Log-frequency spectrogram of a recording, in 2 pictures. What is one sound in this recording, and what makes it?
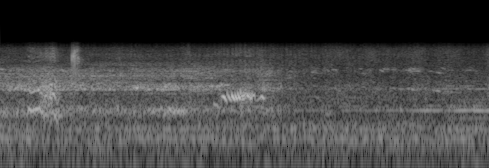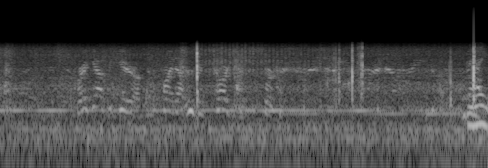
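A newborn baby coos and grunts softly close by.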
